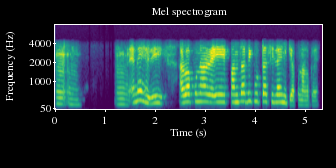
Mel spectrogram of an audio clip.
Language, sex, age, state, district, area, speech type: Assamese, female, 30-45, Assam, Morigaon, rural, conversation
